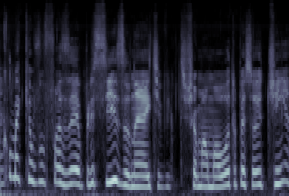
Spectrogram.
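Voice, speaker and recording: A woman's voice sits high, with ordinary pitch variation. She talks very fast. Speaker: podcast host. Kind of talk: casual conversation.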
